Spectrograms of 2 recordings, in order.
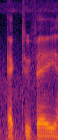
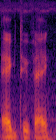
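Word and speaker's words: étouffée: really had some good etouffee, and I know I didn't say it right, but everybody knows what it is. I used to call it egg touffee. It's not egg, but that is really good.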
